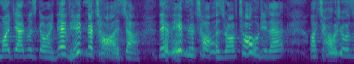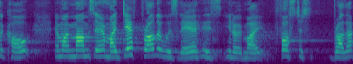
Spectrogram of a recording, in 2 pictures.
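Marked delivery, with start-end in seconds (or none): 0.8-5.2 put-on loud, enraged, outraged yelling. Quoting the speaker's dad at a baptism, retelling dad's yelling. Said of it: "And he's yelling".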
